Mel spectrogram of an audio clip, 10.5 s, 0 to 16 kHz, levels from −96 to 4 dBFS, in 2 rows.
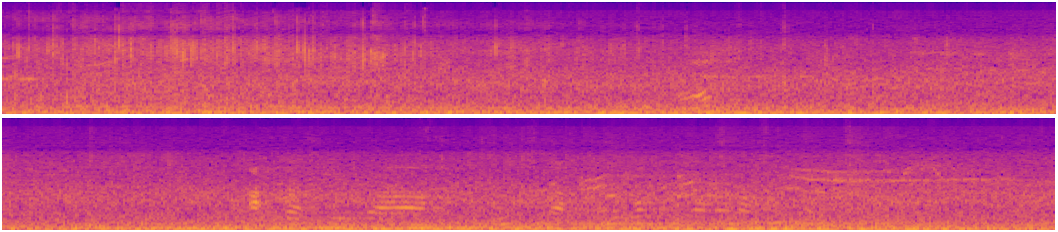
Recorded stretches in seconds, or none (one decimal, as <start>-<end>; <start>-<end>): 0.0-4.8; 6.0-8.2; 9.7-10.5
